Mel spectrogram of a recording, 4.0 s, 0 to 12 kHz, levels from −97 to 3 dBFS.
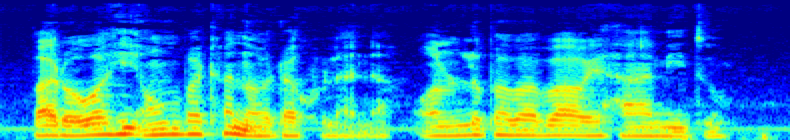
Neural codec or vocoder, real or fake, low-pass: none; real; 10.8 kHz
